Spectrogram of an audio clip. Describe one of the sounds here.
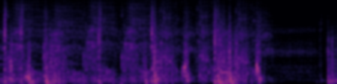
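Quick punchy hit sounds land again and again in a fight.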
